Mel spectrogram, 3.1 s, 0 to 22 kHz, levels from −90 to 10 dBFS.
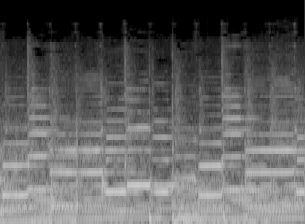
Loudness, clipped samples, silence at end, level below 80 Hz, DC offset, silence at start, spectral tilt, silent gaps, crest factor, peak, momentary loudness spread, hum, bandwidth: -15 LUFS; under 0.1%; 0 s; -24 dBFS; under 0.1%; 0 s; -7 dB/octave; none; 10 dB; -4 dBFS; 2 LU; none; 11 kHz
